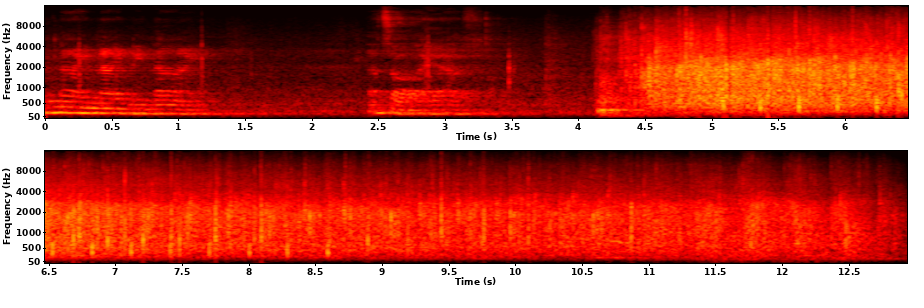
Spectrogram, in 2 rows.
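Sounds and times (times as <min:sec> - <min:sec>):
audience applauding: 0:04.2 - 0:12.9.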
